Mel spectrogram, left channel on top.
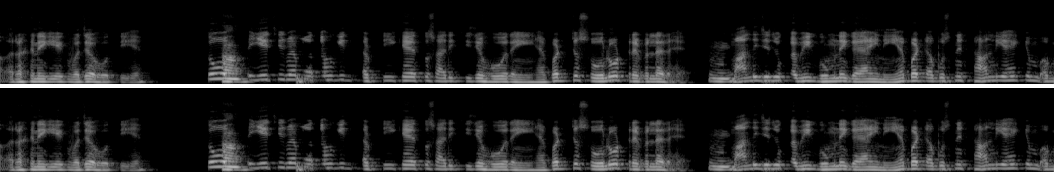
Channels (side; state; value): both; identical; correlation 1.00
